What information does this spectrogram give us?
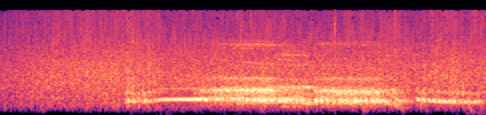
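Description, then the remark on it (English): Deep, droning howls from a troop of golden-mantled howler monkeys calling to each other in the treetops of the cloud forest in Rincon de la Vieja National Park, northwest Costa Rica, swell and overlap in long roaring waves, loud, over a steady hiss of falling rain; no one speaks. “In the treetops, a troop of golden mantled howling monkeys calls to each other across the cloud forest.”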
